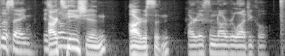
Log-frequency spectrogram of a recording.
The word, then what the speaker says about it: Artisan Arborlogical: It looks like artesian. It's spelled the same. Okay. Maybe that's why it's throwing me off. So say it for us real quick. Artisan Arborlogical. That. The logical choice.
